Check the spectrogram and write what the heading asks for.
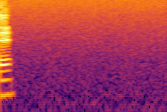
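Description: A man's voice ends a word right at the start, then there is only the recording's steady background hiss.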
